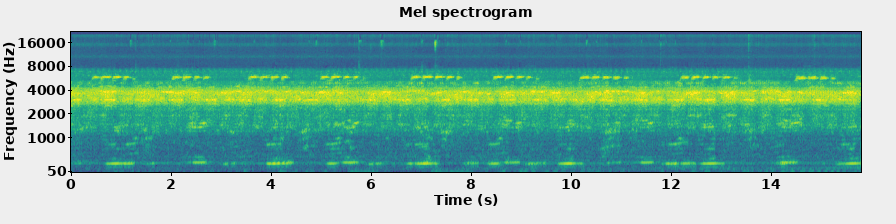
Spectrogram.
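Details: At midnight, a dense high insect drone runs throughout, with short bursts of higher chirps in groups and low croaks repeated every second or so.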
